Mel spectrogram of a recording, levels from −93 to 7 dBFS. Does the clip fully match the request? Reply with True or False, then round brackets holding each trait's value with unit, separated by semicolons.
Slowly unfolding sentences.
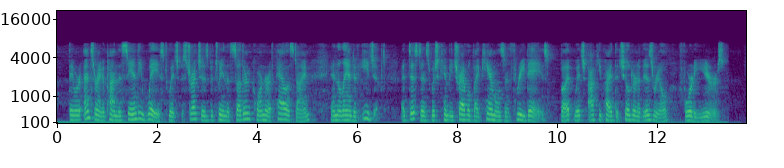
False (175 wpm)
